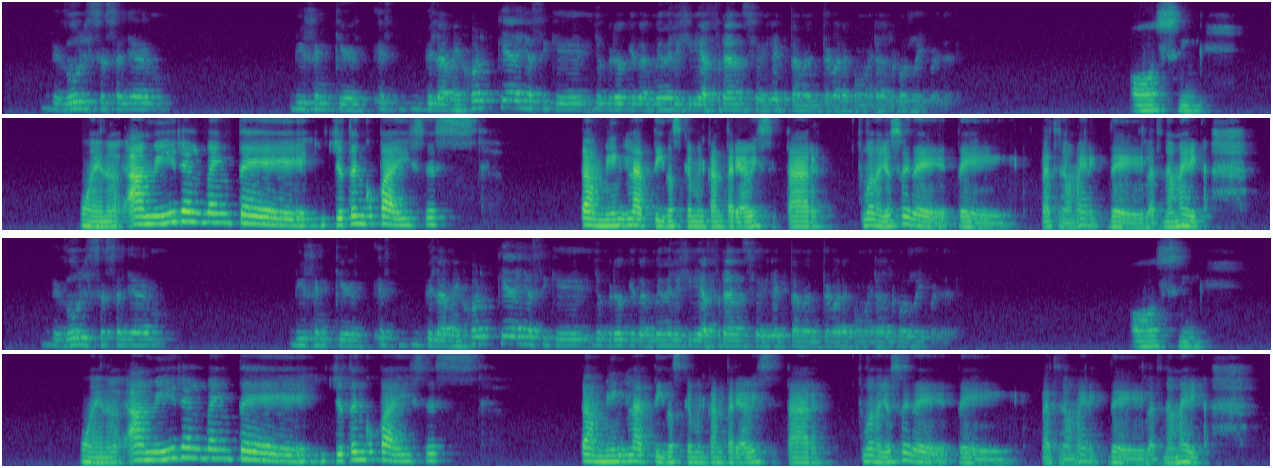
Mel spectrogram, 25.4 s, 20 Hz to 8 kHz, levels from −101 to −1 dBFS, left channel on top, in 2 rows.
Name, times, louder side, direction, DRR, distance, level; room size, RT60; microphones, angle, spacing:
voice 1, 0.4-1.6 2.9-9.4, equal, 5° left, 2.2 m, -40 dB
voice 2, 11.3-12.0 13.5-17.2 18.5-20.9 21.3-22.8 23.1-25.1, left 4 dB, 70° left, 0.9 m, -29 dB
16.5 x 9.5 x 2.8 m
head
